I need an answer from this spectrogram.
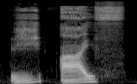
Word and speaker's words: GIF: So now you have J-I-F, Jif, the correct pronunciation.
